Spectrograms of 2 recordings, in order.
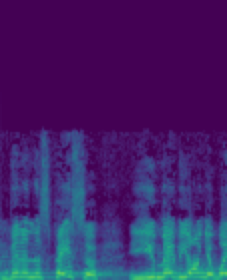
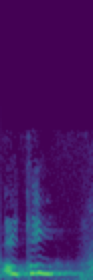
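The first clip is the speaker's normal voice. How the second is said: much higher mock-bright "Oh, cool."; sarcastic cool; 13 semitones higher than usual. Teen answers the judge with mock-bright sarcasm. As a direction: fake delight at missing the race. Sarcastic reply to missed heat.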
